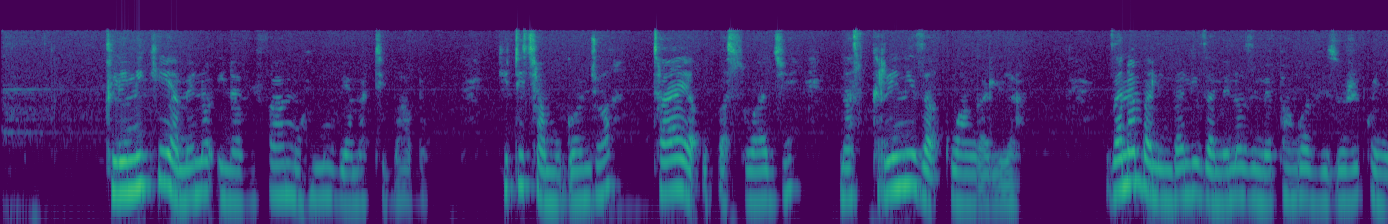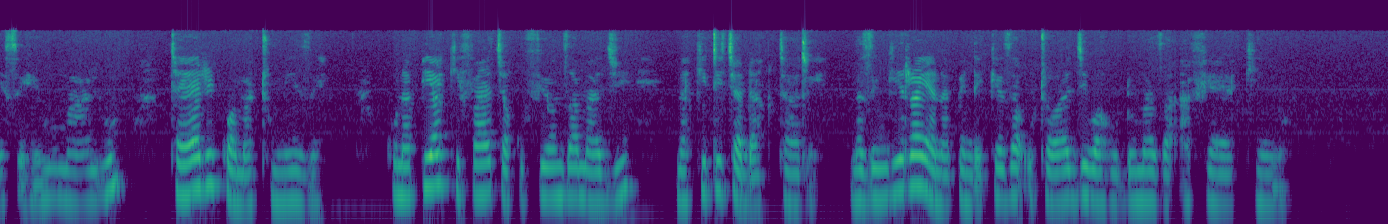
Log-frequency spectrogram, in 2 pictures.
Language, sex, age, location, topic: Swahili, female, 25-35, Nairobi, health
